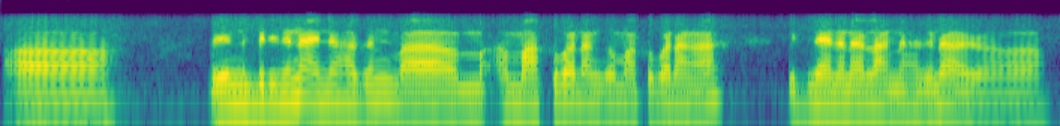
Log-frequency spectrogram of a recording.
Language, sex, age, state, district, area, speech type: Bodo, male, 18-30, Assam, Udalguri, urban, conversation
